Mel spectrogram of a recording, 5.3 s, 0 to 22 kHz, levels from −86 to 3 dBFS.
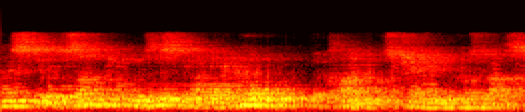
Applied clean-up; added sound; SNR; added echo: neural separator model SepFormer DNS4.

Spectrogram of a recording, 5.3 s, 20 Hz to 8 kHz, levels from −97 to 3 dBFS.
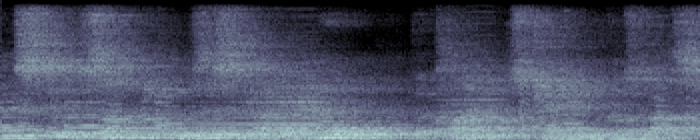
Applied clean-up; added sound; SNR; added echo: none; Brass instrument; 11 dB; reverberation time 2.2 s.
